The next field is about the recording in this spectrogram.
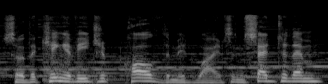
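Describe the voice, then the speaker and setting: A man's voice: mid-range voice, animated. Solemn male scripture narrator over music. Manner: measured, solemn.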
